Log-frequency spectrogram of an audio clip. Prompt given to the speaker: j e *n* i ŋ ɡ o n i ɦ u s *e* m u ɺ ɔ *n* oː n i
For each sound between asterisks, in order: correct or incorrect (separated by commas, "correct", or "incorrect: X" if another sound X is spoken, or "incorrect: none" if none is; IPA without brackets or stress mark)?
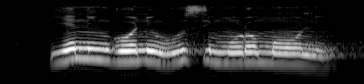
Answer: correct, incorrect: i, incorrect: m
